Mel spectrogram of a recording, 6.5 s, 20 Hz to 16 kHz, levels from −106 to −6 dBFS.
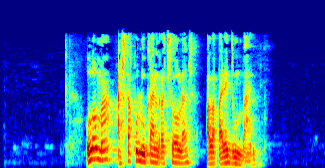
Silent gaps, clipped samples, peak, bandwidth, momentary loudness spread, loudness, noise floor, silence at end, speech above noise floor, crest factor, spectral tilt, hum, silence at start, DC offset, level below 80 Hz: none; under 0.1%; -2 dBFS; 8 kHz; 11 LU; -16 LUFS; -86 dBFS; 1.4 s; 71 dB; 16 dB; -5.5 dB/octave; none; 1.7 s; under 0.1%; -56 dBFS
